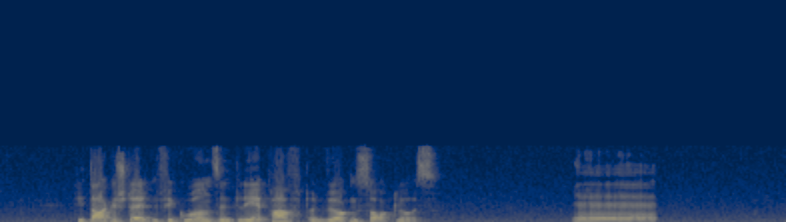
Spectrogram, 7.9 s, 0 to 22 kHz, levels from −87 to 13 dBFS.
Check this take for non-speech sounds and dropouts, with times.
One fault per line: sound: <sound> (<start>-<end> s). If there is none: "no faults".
sound: laugh (5.7-6.6 s)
